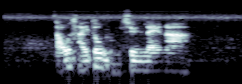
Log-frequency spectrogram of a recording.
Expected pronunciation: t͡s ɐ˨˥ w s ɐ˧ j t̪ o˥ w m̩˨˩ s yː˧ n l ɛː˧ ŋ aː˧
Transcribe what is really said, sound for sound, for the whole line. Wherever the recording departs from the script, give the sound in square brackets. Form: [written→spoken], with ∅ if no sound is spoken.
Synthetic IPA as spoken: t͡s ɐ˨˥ w s [ɐ˧→ɐ˨˥] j t̪ o˥ w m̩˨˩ s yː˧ n l ɛː˧ ŋ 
